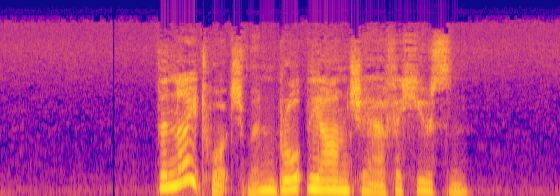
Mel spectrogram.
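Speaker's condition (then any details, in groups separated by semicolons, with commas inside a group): No condition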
